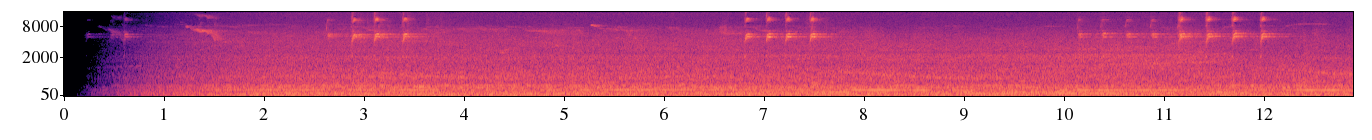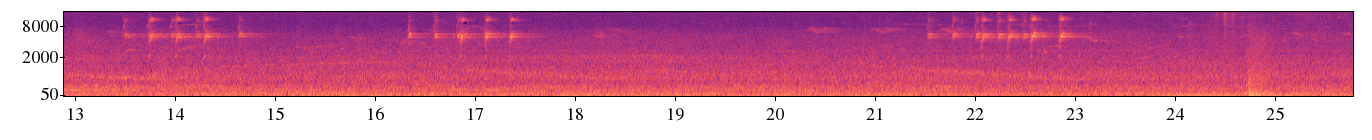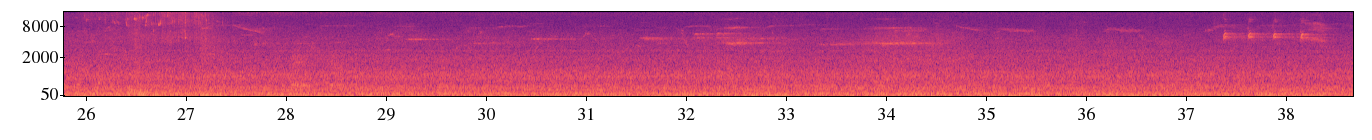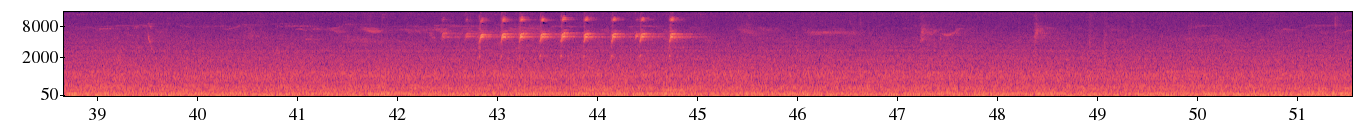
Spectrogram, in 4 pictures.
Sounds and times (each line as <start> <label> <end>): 0.3 bass of traffic 51.5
